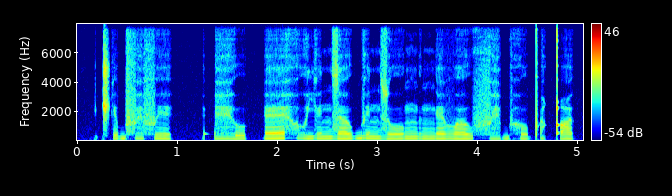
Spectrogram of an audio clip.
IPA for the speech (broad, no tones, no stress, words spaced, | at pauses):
t͡ʃʼɪbfɛ̤fɪ | ʔɛ̤u̯ | ɛho̤ jɪnzɐu̯bɪ nzo ŋəŋɛβʌu̯ fɛ̤bhopʼə̤qʼə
